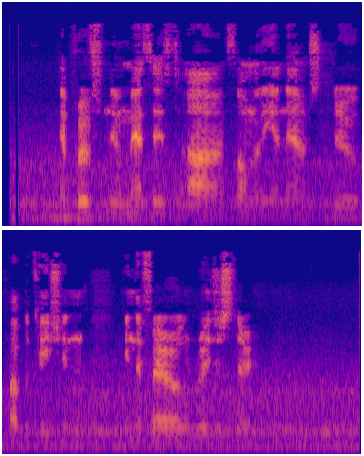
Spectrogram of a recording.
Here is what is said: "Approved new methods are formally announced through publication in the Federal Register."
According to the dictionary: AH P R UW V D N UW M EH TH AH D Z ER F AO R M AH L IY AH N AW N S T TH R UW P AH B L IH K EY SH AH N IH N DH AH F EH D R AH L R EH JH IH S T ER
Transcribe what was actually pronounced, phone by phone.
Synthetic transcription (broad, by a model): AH P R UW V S N UW M EH TH AH D Z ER F AO R M AH L IY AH N AW N S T TH R UW P AH B L IH K EY SH AH N IH N DH AH F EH R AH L R EH JH IH S T ER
